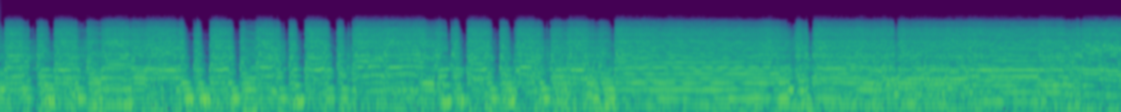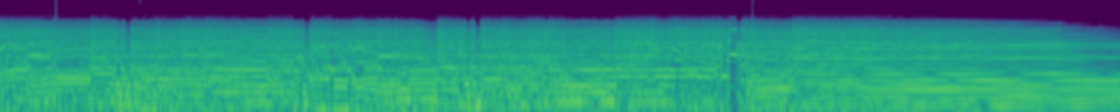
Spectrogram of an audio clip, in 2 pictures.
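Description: Heavily distorted metal electric guitar through the Archetype Plini plugin with a surgical drive tone, dense chugging riffs and sustained chords played continuously and loud, with no talking.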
